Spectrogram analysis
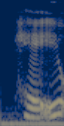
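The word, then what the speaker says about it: hej: um which in swedish how you say hey or hi in swedish is hey um so swedish how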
